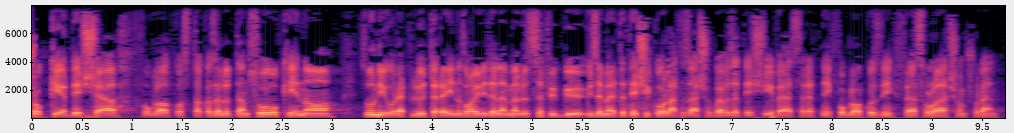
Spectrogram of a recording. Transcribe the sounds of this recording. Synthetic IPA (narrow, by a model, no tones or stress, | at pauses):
ʃo̞kːeːrd̪eːʃːɛlfo̞ɡlɒlko̞st̪ɒkɒzɛløːt̪ːɛmsoːloːkeːnɒ | zuːnijoːɾɛpyløːt̪ɛɾɛjinɒzɒjveːd̪ɛlɛmːɛløsːɛfyɡːøːʔy̰zɛmɛlt̪ɛt̪eːʃiko̞rlaːt̪o̞zaːʃo̞ɡ̚bɛvɛzɛt̪eːʃeːvɛlsɛɾɛt̪neːkfo̞ɡlɒlko̞znifɛlsoːlɒlaːʃo̞mʃo̞ɾa̰ːn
